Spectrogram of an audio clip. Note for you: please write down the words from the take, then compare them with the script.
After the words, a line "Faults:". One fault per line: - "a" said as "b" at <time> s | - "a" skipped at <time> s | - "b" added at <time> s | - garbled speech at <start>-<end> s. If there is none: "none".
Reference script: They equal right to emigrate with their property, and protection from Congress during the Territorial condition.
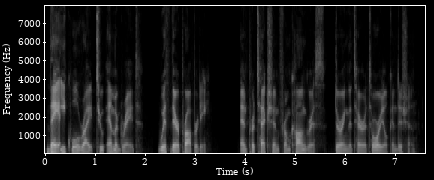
They equal right to emigrate with their property, and protection from Congress during the Territorial condition.
Faults:
none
